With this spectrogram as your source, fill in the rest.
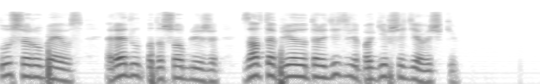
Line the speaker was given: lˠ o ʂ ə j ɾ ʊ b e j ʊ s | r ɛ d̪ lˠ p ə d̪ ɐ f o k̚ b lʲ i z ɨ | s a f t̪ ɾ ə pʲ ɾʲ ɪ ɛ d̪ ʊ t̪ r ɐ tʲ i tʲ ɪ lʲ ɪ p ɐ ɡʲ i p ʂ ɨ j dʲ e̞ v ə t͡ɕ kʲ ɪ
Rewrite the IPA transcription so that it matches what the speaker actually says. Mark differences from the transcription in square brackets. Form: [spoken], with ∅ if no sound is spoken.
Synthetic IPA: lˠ [u] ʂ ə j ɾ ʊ b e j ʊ s | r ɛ d̪ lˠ p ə d̪ ɐ [ʂ] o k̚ b lʲ i [ʐ] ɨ | [z] a f t̪ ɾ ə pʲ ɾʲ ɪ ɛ d̪ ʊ t̪ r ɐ [dʲ] i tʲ ɪ lʲ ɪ p ɐ ɡʲ i p ʂ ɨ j dʲ e̞ v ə t͡ɕ kʲ ɪ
